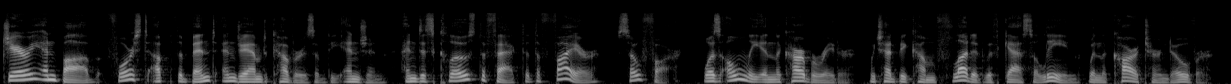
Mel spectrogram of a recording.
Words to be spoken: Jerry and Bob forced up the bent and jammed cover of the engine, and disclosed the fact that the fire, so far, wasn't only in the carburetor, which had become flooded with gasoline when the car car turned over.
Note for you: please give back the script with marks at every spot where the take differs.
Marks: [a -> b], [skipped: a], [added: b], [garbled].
Jerry and Bob forced up the bent and jammed [cover -> covers] of the engine, and disclosed the fact that the fire, so far, [wasn't -> was] only in the carburetor, which had become flooded with gasoline when the car [skipped: car] turned over.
